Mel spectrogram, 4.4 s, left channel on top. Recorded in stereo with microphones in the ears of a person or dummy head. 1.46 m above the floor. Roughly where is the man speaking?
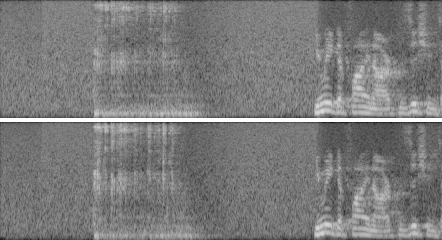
Centre.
